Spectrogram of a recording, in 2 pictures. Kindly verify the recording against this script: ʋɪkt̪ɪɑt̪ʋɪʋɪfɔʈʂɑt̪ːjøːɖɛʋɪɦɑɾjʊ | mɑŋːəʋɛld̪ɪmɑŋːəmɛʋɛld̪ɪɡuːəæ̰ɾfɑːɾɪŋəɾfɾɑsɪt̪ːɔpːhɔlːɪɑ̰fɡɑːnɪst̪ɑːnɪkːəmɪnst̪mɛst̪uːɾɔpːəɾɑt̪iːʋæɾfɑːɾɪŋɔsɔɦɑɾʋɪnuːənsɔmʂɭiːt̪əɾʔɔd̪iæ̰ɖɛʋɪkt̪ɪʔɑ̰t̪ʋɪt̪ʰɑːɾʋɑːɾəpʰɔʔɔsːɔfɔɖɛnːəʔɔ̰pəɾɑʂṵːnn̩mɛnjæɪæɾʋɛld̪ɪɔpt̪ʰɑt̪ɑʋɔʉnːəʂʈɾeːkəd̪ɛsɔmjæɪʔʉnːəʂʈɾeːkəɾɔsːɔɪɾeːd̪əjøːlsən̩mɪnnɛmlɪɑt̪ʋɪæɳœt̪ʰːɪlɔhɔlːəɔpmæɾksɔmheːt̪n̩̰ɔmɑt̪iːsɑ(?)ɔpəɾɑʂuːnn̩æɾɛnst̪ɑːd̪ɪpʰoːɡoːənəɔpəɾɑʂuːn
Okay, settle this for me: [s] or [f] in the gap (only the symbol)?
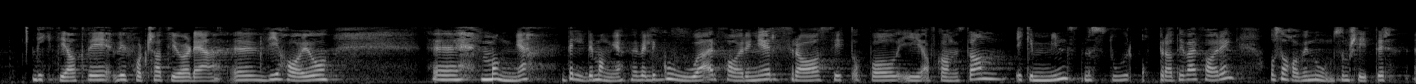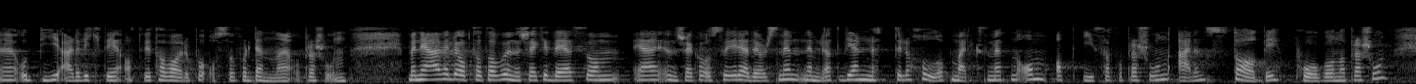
f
